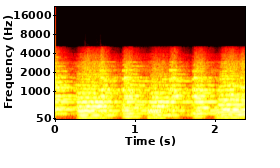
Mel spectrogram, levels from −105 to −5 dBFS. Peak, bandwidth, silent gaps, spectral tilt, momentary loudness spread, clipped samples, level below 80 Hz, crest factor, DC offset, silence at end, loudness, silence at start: 0 dBFS; 5 kHz; none; -6 dB/octave; 3 LU; under 0.1%; -36 dBFS; 10 dB; under 0.1%; 0 s; -12 LUFS; 0 s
